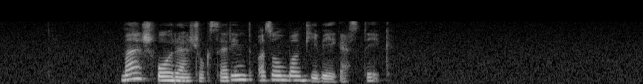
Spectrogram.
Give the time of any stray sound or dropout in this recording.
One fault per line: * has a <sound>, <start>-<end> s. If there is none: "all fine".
all fine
